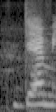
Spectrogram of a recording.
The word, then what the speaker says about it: Damn: Damn it. হ্যাঁ, DAMN, এটা শেষের এনটা উচ্চারণ হয় না।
